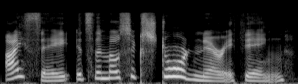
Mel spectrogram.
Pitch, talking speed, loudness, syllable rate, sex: 235 Hz, 140 wpm, -17 LUFS, 4.0 syllables/s, female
